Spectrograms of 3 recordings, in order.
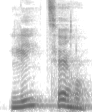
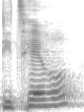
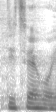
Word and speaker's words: Liteho: Liteho? Yeah, Liteho. Okay. But apparently you pronounce it Diteho, but you spell it with an L. Yeah, he's Sutu. It's Diteho, yeah.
